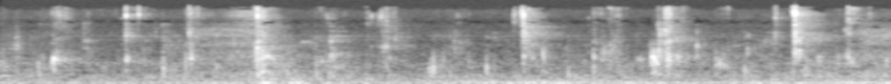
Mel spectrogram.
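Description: A person chewing soft, chewy Turkish nougat close to the microphone: a run of faint, irregular wet mouth clicks and smacks.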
